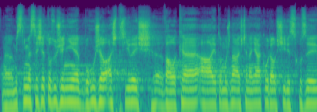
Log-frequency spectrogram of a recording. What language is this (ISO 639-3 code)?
ces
